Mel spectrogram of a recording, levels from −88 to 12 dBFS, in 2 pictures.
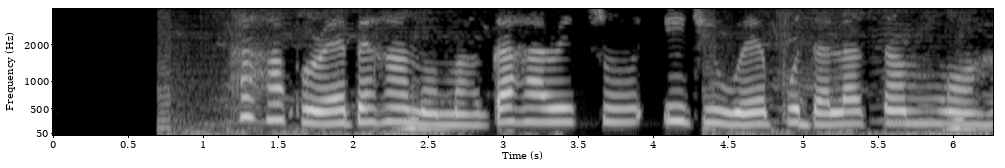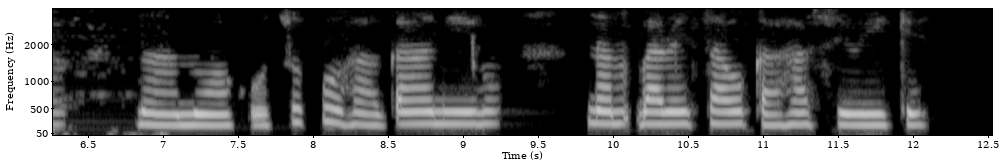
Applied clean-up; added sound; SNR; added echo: classical method spectral subtraction.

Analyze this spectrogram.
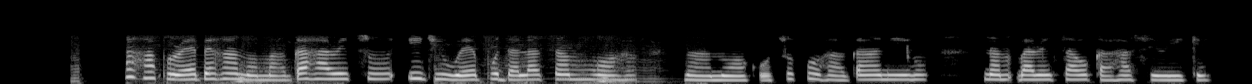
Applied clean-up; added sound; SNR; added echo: neural mask model RNNoise.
